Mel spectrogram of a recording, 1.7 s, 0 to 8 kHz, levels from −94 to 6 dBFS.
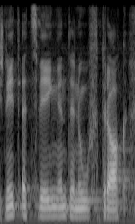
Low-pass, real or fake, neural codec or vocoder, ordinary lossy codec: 7.2 kHz; real; none; none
